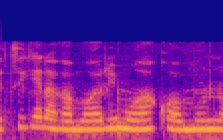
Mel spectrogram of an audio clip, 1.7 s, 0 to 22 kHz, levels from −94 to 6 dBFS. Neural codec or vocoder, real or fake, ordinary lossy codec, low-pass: none; real; none; 7.2 kHz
